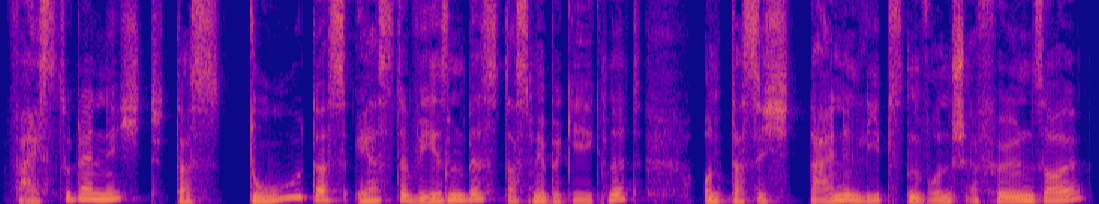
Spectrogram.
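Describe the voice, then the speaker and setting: A man reading an audiobook and voicing a wise male flower elf who speaks calmly and earnestly. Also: fairly high pitch, measured pace, breathy edge. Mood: serene. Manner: calm and earnest.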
